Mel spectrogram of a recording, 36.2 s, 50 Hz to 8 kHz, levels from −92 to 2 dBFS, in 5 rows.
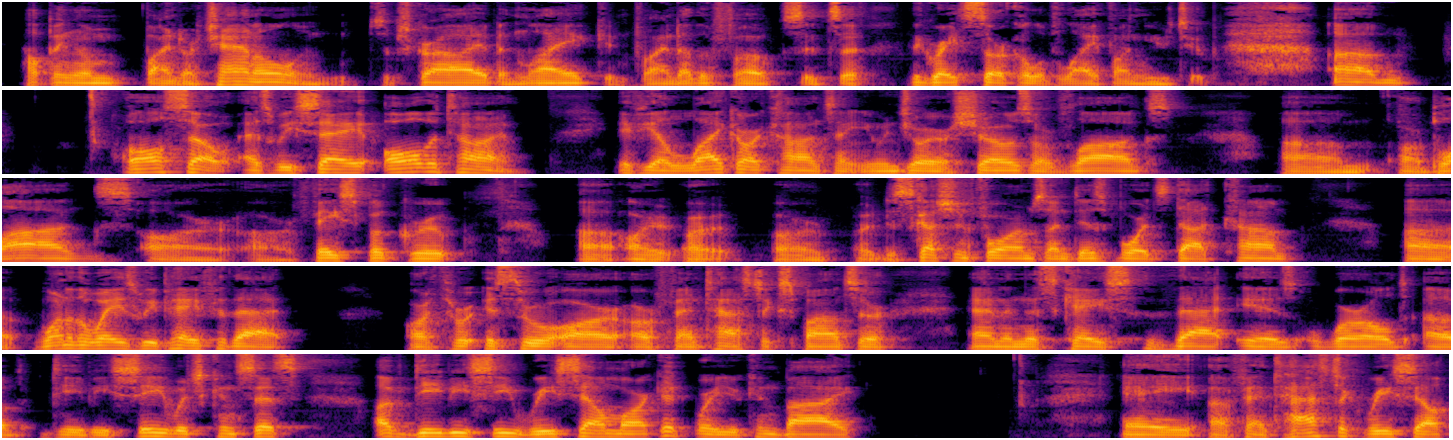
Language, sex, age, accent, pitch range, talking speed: English, male, 40-59, American, 85-105 Hz, 160 wpm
